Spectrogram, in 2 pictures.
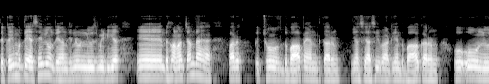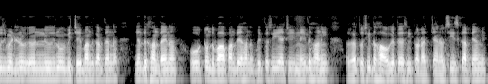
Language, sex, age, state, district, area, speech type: Punjabi, male, 45-60, Punjab, Amritsar, urban, spontaneous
